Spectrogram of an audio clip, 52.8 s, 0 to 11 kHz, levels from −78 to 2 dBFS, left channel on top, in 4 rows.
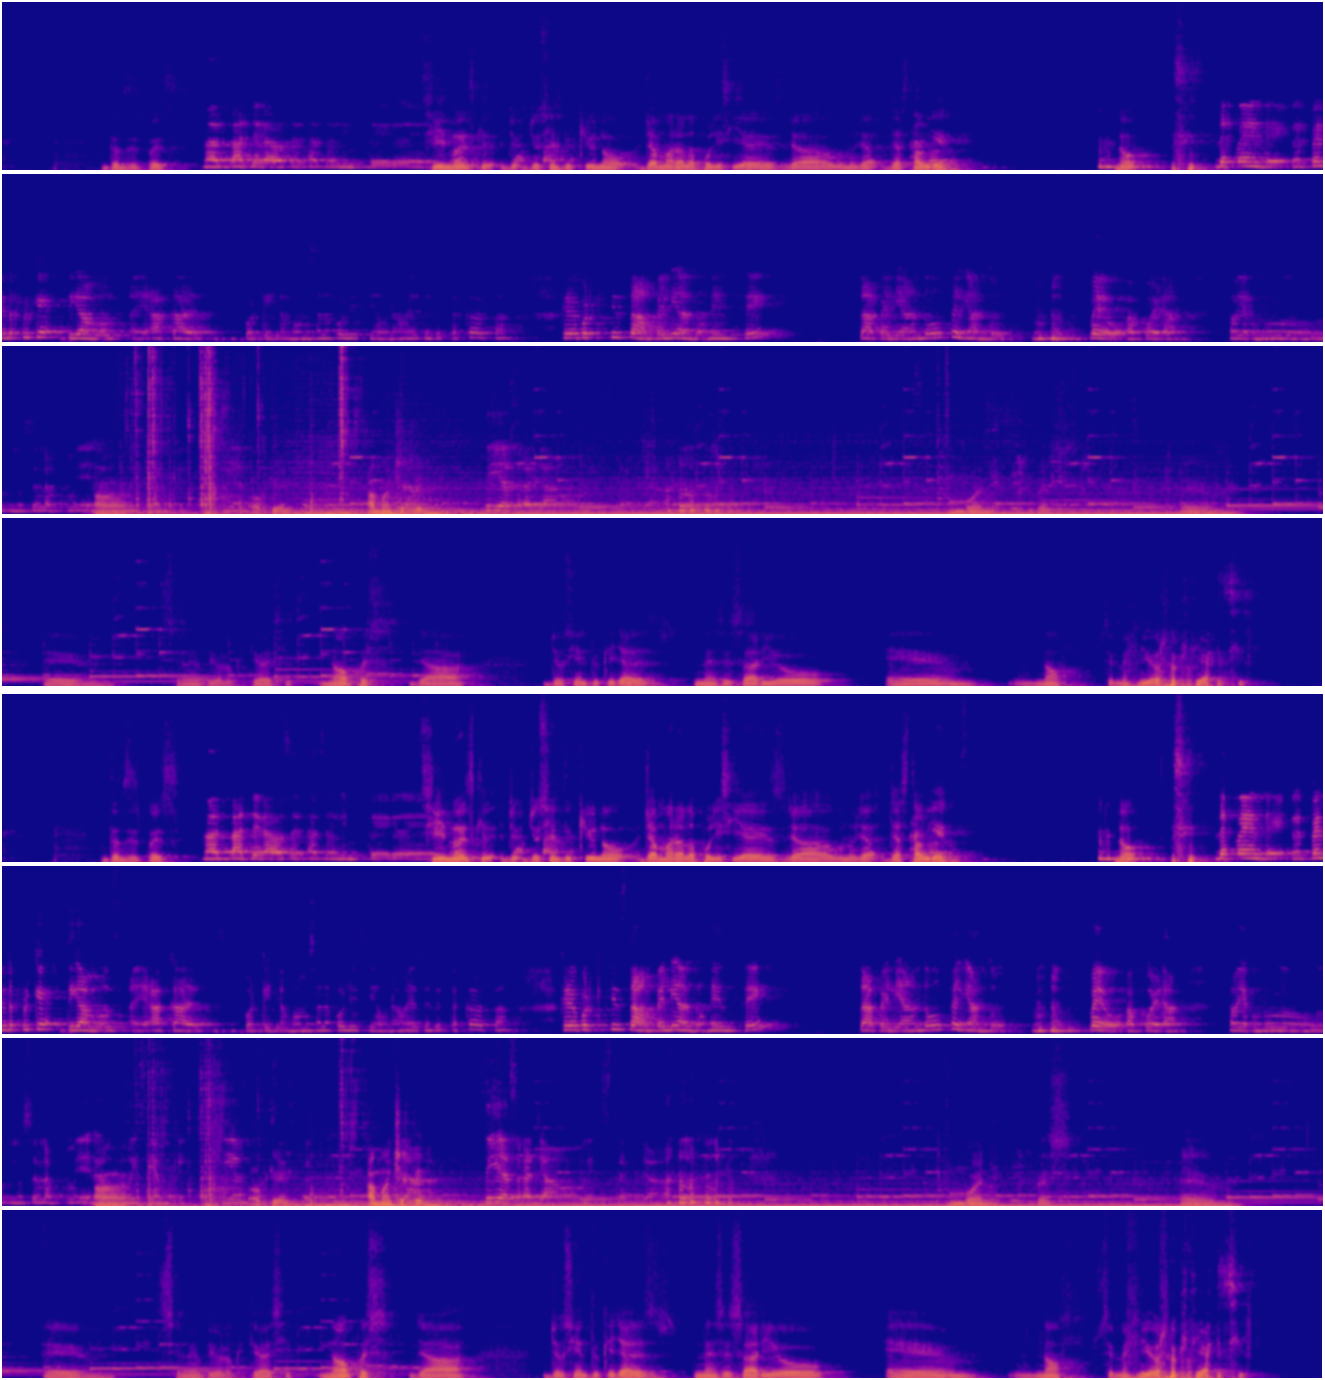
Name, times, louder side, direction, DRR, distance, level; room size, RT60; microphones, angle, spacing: voice 1, 1.0-1.7 4.2-9.5 11.1-11.3 11.7-11.9 27.3-27.7 28.9-29.3 30.1-30.7 35.9-36.4 36.8-37.1 38.2-38.8 40.0-40.8 41.2-42.5 42.8-44.3 45.0-47.8 48.5-49.4 49.7-50.3 50.6-52.1, right 2 dB, 65° right, 9 dB, 1.0 m, -31 dB
voice 2, 2.0-4.6 5.1-5.6 9.1-9.6 11.0-11.5 12.1-20.9 21.8-25.1 25.5-28.3 28.6-29.6 30.2-30.8 31.2-34.1, right 2 dB, 45° right, 6 dB, 2.5 m, -37 dB
sound 1, 27.3-38.8, left 1 dB, 65° left, 2.1 m, -35 dB
sound 2, 29.4-44.2, left 1 dB, 30° left, 7.4 m, -45 dB
24.5 x 22.5 x 8.4 m, 0.75 s
head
